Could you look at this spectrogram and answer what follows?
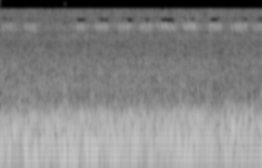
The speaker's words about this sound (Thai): เราฟังเครื่องบินและเสียงอะไรก็ตามเถอะ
